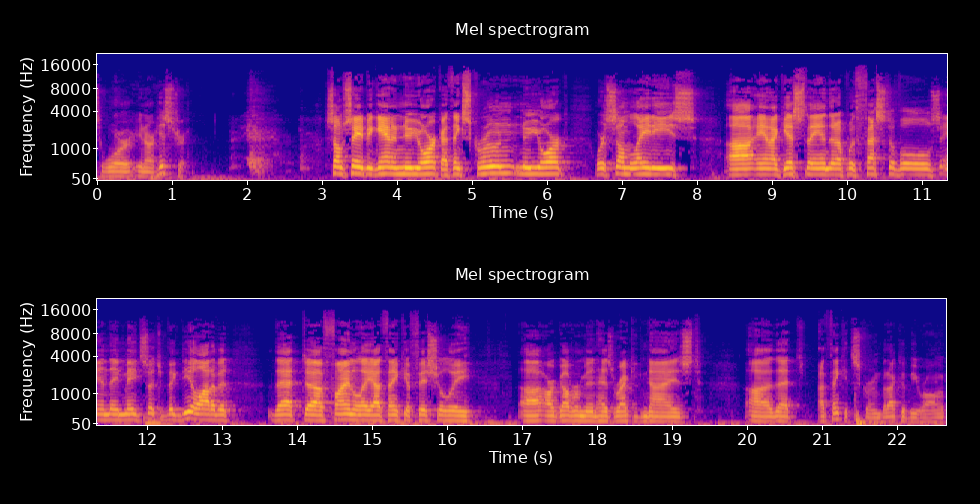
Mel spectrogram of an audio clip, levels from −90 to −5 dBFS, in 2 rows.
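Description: Nothing here calls for comment: listening all the way along, there's no glitch, dropout or odd artefact to point to at any moment.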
